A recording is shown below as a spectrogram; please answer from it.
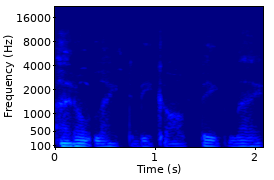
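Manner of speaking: very hushed, low, barely-there murmur. Retelling what a man said about being called Big Mike, very quiet. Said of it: "He goes very quietly".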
